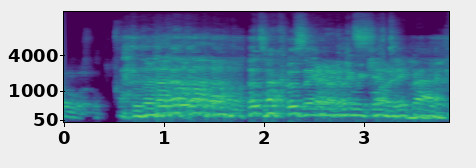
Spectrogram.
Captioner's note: all laughing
